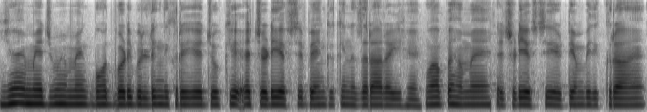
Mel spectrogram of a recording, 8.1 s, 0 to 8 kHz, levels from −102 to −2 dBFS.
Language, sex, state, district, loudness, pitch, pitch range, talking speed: Hindi, male, Bihar, Darbhanga, -17 LUFS, 140 Hz, 135-145 Hz, 210 wpm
